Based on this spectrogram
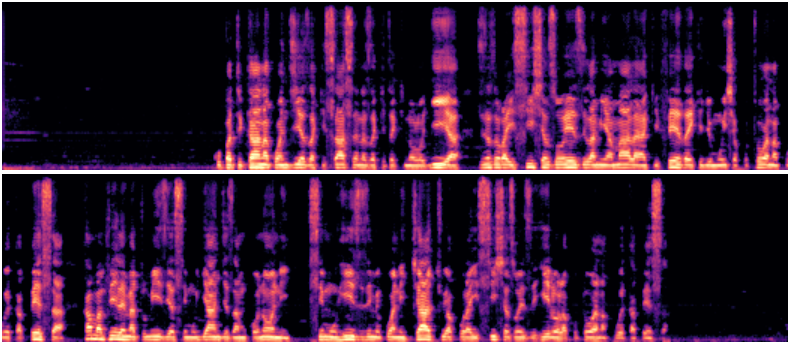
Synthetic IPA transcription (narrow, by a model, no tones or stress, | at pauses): kupatikanakwand͡ʒiazakisasanazakitɛknɔlɔʄia | zinazɔɾahisiʃazɔɛzilamiamalajakifɛðaikiʄumuiʃakutɔanakuwɛkapɛsa | kamavilɛmatumizijasimuʄand͡ʒɛzam̩kɔnɔni | simuɦizizimɛkuwanit͡ʃat͡ʃujakuɾahisiʃazɔɛzihilɔlakutɔanakuwɛkapɛsa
